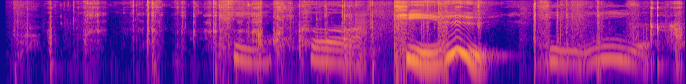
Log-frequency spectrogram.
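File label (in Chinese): "ti3yu4", Mandarin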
